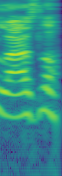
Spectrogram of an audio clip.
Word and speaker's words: Laszlo: The name Laszlo has always thrown me because the way it's pronounced, I always expect Z before S, but it's Laszlo.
